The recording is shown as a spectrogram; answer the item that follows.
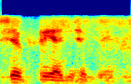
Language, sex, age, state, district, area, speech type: Dogri, male, 30-45, Jammu and Kashmir, Reasi, urban, conversation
